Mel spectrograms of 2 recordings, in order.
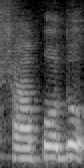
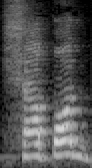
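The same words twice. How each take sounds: First: শাপদ as sha-po-do; final-vowel variant. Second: শাপদ as sha-pod, ending on d; final-consonant variant. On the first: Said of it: "দুটো উচ্চারণ বৈধ". (শাপদ, শেষে ও-ধ্বনি দিয়ে) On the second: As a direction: stop শাপদ on a bare d. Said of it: "দয় হস". (শাপদ, দ-এ হসন্ত দিয়ে) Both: Shown as a demonstration.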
